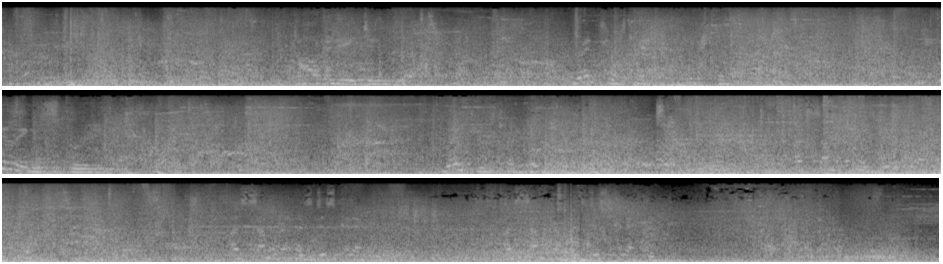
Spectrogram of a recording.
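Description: Game spell effects crackle and explode throughout a battle.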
